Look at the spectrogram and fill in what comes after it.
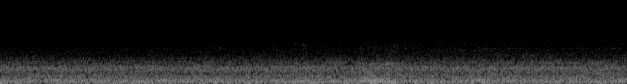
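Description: Steady low rumble of a double-deck electric multiple-unit train running along the track, heard from inside the passenger cabin.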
